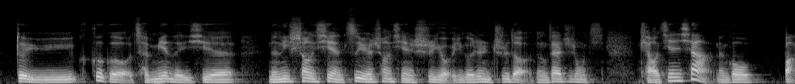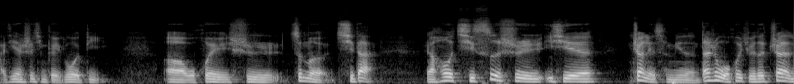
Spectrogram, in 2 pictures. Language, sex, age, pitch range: Chinese, male, 20-39, 105-130 Hz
